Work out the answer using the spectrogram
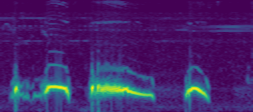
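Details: Spotted dove giving a lure call to make other birds answer: a faint lead-in note, a steady rounded coo, a long descending drawn coo and a crisp short final coo, clean and close.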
